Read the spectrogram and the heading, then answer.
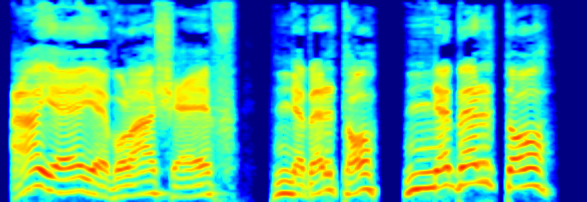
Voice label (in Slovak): zvonenie hlásky cz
